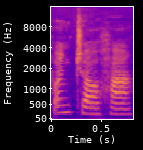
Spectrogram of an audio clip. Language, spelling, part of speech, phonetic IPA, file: Polish, pończocha, noun, [pɔ̃j̃n͇ˈt͡ʃɔxa], Pl-pończocha.ogg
